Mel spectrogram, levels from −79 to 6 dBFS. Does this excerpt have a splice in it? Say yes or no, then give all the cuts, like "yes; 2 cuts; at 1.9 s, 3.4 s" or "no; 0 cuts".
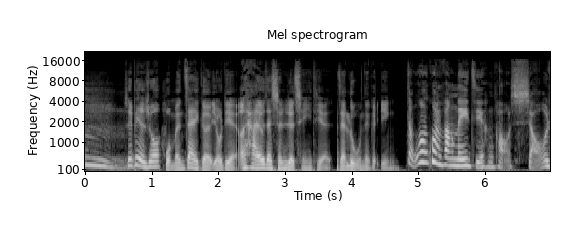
yes; 2 cuts; at 1.2 s, 3.8 s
